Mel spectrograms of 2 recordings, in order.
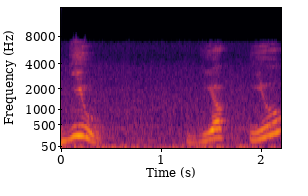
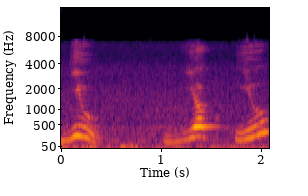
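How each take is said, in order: The two takes are said the same way.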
